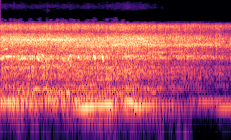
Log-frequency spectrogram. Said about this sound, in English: Motorcycle, jet-propelled by a black-haired lunatic in a leather jacket with a blonde beauty riding behind him. The handlebar missed goring me by inches.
